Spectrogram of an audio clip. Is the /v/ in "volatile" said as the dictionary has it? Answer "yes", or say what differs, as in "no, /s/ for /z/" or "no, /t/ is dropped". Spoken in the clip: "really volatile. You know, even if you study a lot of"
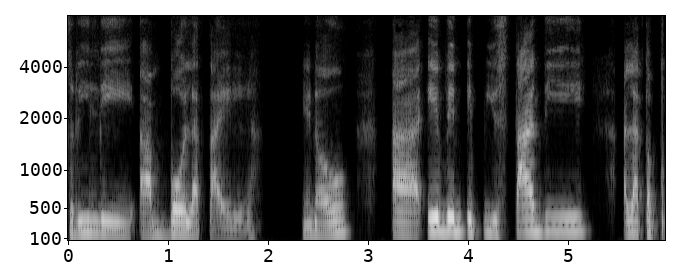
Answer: no, /b/ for /v/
